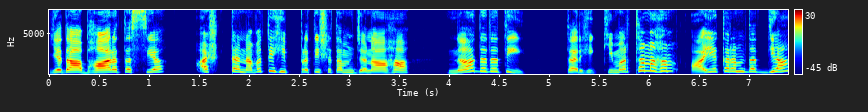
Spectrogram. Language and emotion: Sanskrit, angry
